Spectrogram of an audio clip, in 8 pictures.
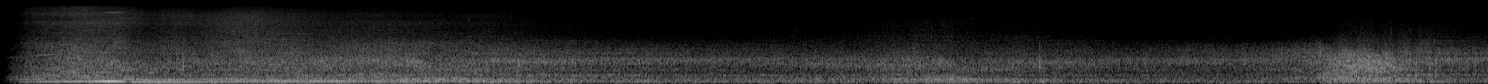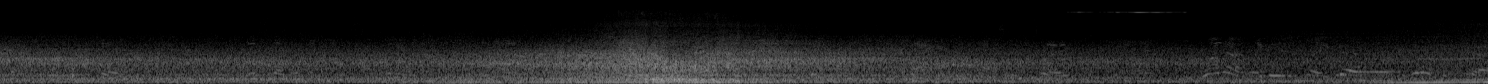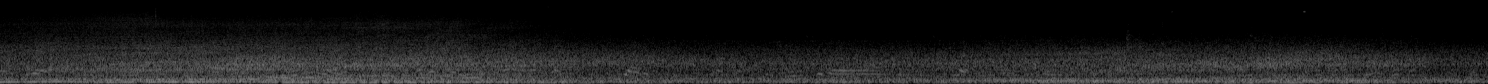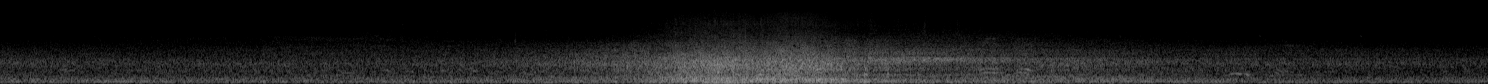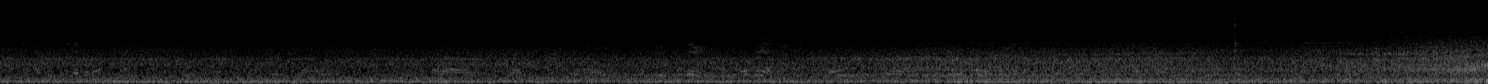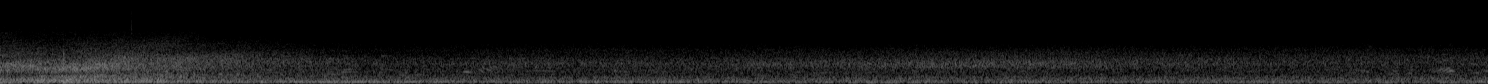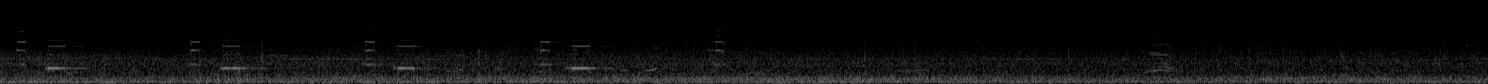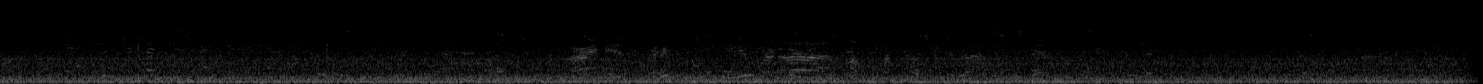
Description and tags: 7 - Forbes & Morewood Intersection - Trk-10 South
Field Recordings from May 24, 2019 on the campus of Carnegie Mellon University at the intersection of Forbes and Morewood Avenues. These recordings were made to capture the sounds of the intersection before the replacement of the crossing signal system, commonly known as the “beep-boop” by students.
Recorded on a Zoom H6 with Mid-Side Capsule, converted to Stereo
Editing/Processing Applied: High-Pass Filter at 80Hz, 24dB/oct filter
Recorded from the south side of the intersection.
Stuff you'll hear:
Car bys (throughout, various speeds)
Quiet voices walla
Quiet birds
Crossing signal (1:29)
Footsteps
Person rolling suitcase
beep, birds, boop, bus, campus, car-by, Carnegie-Mellon-University, cars, CMU, crossing, field-recording, intersection, outdoors, outside, Pittsburgh, signal, street, summer, traffic, voices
